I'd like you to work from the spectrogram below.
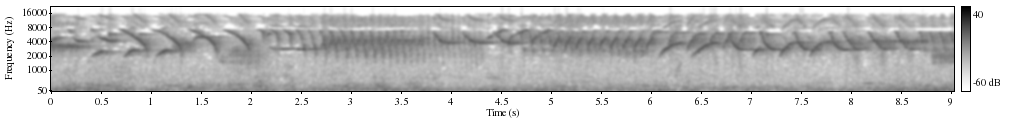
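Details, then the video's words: Yorkshire canary in energetic song for a masteran: looping whistled sweeps alternate with long buzzy rolls, the phrases changing every second or two, bright and continuous. "MASTERAN KENARI 2 IN 1 | KENARI GACOR YORKSHIRE FOI21 VS AF CENGKOK MEWAH | PANCINGAN KENARI AMPUH"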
